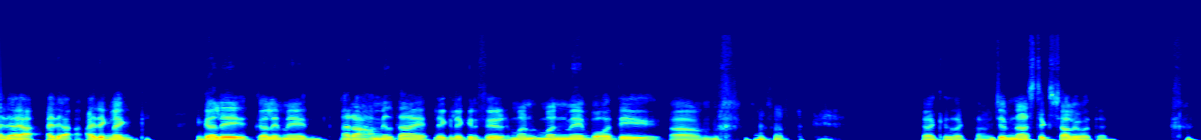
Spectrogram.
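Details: Stuttering (stammering) in an adult man in a stammering practice course who openly discloses his stammer and uses voluntary stammering; repetitions and fillers are heard.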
